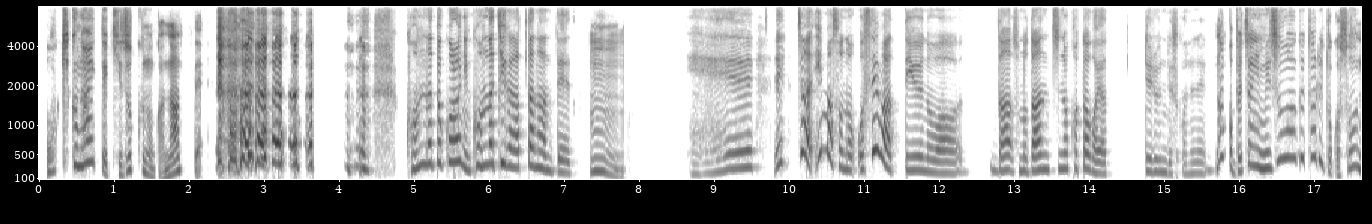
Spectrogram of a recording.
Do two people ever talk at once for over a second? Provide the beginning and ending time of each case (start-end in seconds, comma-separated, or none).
none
